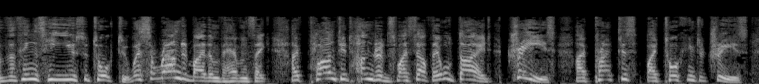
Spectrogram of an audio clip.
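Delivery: high, overwhelmed Arthur blurting it out; voiced Arthur, emotional. Lonely Arthur greeting Ford, emotional and high. Arthur explains he talks to trees.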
